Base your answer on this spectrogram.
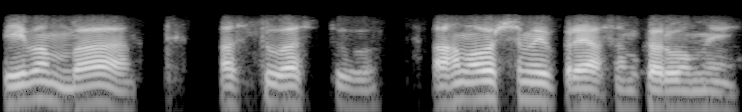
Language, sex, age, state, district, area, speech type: Sanskrit, male, 18-30, Madhya Pradesh, Katni, rural, conversation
